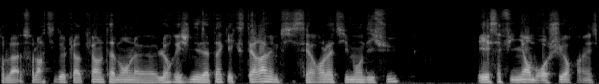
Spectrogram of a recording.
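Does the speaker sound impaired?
No.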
